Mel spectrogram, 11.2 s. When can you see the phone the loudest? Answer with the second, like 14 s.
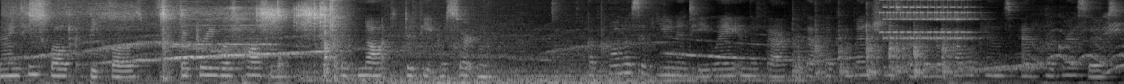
9 s.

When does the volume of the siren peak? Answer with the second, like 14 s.
3 s.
